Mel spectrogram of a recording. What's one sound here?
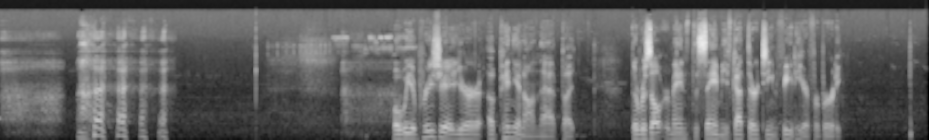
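A man talks casually into a headset microphone.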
